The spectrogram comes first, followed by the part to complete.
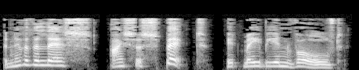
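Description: A man's voice: on the high side, big pitch swings, normal speed, slightly rough, no room sound, pitched above the performer's own voice. An earnest young academic wizard, acted out by a male narrator in a fantasy audiobook. He is hesitant and deferential, explaining with care in a raised, swooping voice. The recording is dry and close.

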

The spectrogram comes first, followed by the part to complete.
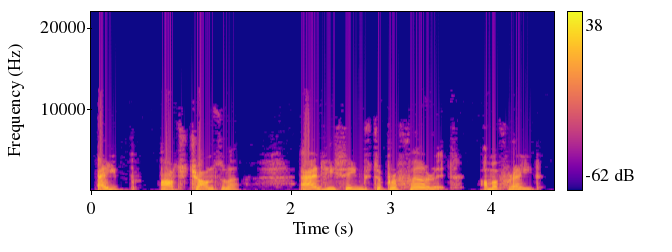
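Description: A man's voice: a little high, lively intonation, a little slow, pushed and bright, breathy edge, dry recording, voice pushed up, heavily acted. Man doing a nervous stammering bursar. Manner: hesitant, stammering, placating. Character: nervous fussy male college bursar. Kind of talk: audiobook character voice.

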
